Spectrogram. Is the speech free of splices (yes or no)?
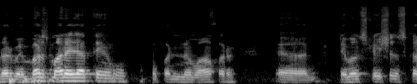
no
